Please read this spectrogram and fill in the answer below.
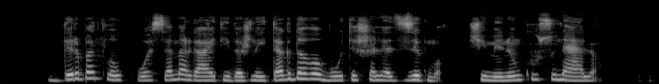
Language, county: Lithuanian, Vilnius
